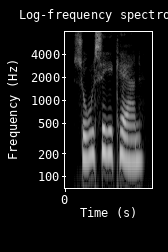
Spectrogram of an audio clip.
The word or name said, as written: solsikkekerne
